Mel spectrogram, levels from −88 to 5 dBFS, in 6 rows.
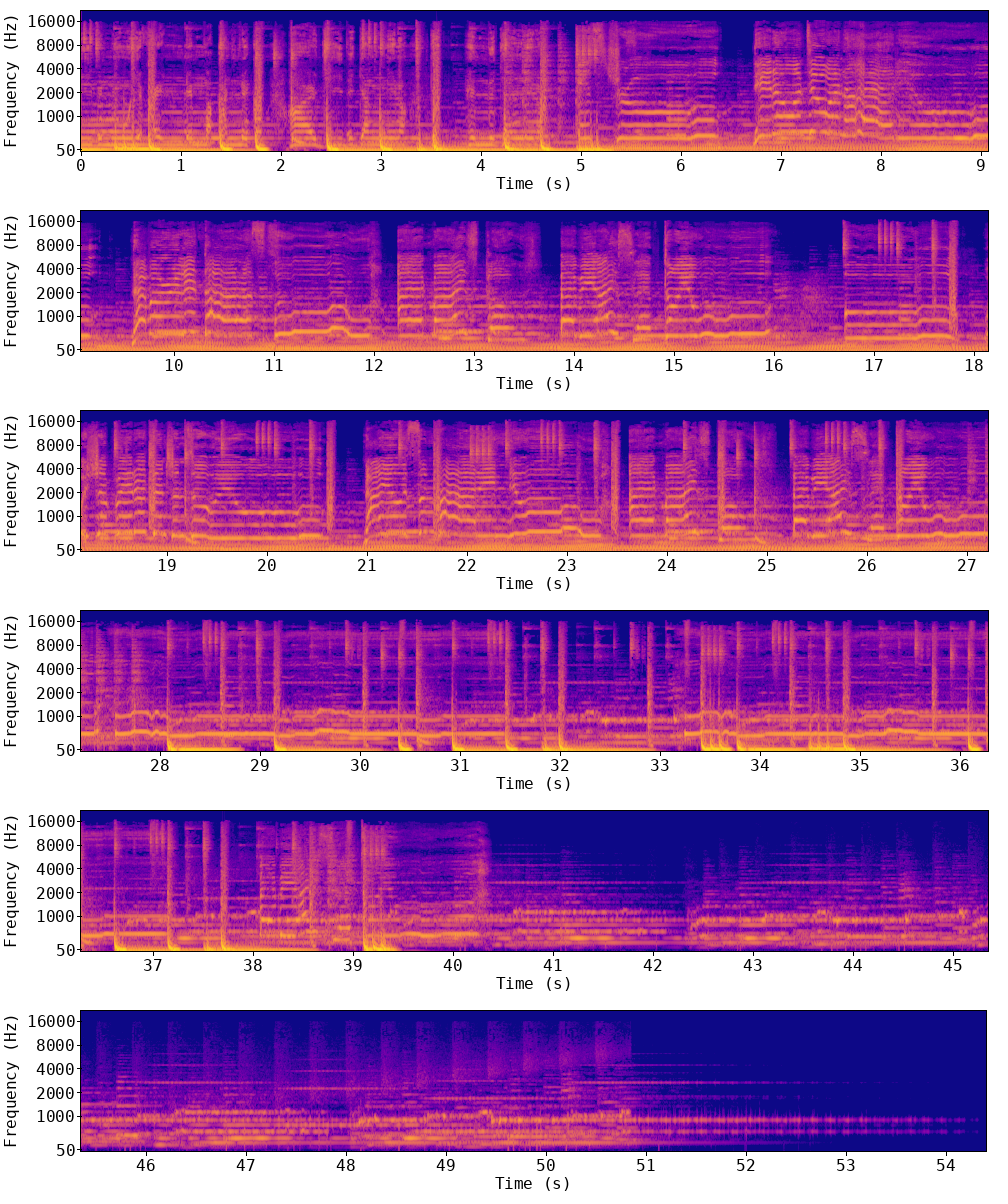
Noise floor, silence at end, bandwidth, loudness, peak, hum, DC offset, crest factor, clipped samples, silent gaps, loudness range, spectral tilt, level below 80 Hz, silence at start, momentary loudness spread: -70 dBFS; 0 s; 16.5 kHz; -16 LUFS; 0 dBFS; none; under 0.1%; 14 dB; under 0.1%; none; 14 LU; -5.5 dB/octave; -16 dBFS; 0 s; 15 LU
